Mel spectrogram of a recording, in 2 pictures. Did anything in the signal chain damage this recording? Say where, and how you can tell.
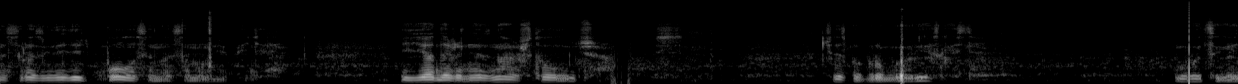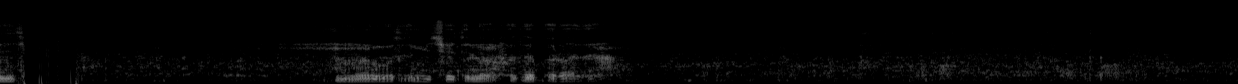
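Yes. In the analogue wiring, an intermittent contact opens the line twice: from 6.11 to 6.30 s, dropping out for about 124 ms, and from 12.56 to 13.16 s for about 513 ms. Each gap cuts the sound abruptly, with crackle at the edges as the connection breaks and remakes.

At the codec stage, a corrupt frame decoded problem shows up between 8.99 and 9.04 s. A few damaged frames were played as if valid, so misread gains and codes push energy to the wrong frequencies. The result is a short error peaking at about -10 dBFS.

In the processing chain, invalid numbers at full scale strike at 11.89 s. A calculation returned infinite or invalid values, which were forced to the largest sample value for a 0.73 ms block, which fits a 32-sample buffer. Because the block is so brief, it lands as one sharp bang.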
